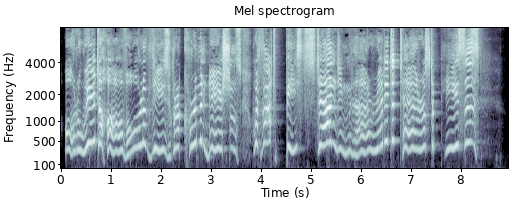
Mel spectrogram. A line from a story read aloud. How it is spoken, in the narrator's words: wailed Mavis indignantly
